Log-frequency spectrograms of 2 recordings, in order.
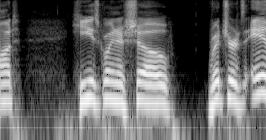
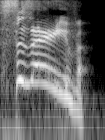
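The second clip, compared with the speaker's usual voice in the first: put-on, shrill, very high-pitched yell; 12 semitones higher than usual. Recounting a match, act out a wrestler turning to the heel corner, imitating a shout. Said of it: "turns to the heel corner and shouts".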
